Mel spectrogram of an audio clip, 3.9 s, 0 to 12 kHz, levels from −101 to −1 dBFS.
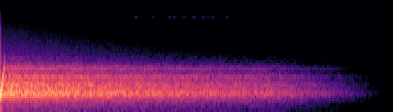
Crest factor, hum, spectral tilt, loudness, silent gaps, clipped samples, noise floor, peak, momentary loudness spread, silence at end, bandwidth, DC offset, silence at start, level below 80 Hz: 26 dB; none; -8.5 dB/octave; -27 LUFS; none; under 0.1%; -71 dBFS; 0 dBFS; 19 LU; 1 s; 2.8 kHz; under 0.1%; 0 s; -70 dBFS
